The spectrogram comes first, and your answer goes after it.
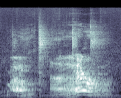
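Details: Six-year-old male pit bull mix at home, playing with a deer antler chew: a short, rough growling vocalisation rising and falling over about two seconds, with a person talking nearby.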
